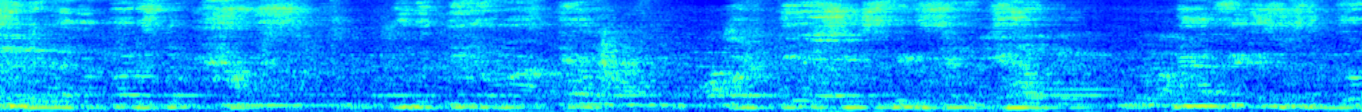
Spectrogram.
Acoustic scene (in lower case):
restaurant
